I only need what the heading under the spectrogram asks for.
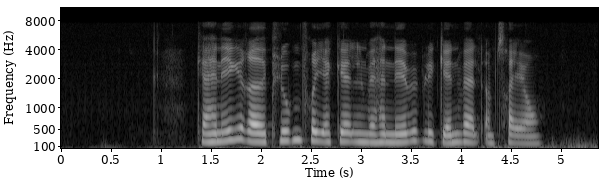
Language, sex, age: Danish, female, 23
